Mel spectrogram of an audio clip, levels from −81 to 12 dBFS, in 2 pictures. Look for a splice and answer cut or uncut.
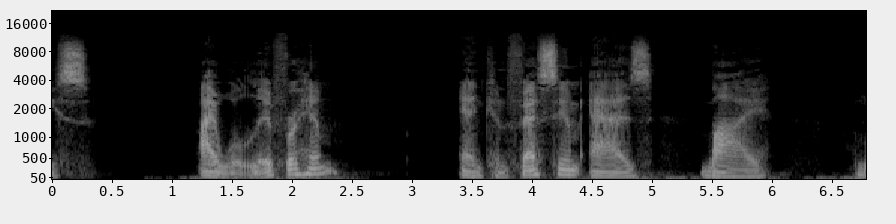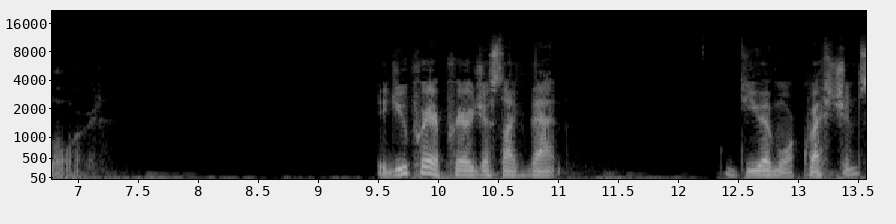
uncut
